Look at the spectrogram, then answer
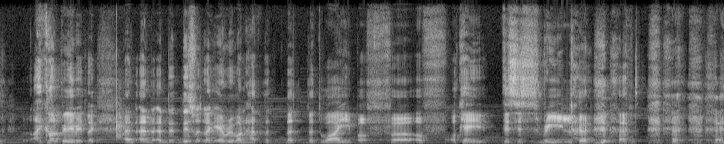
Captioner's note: laughs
